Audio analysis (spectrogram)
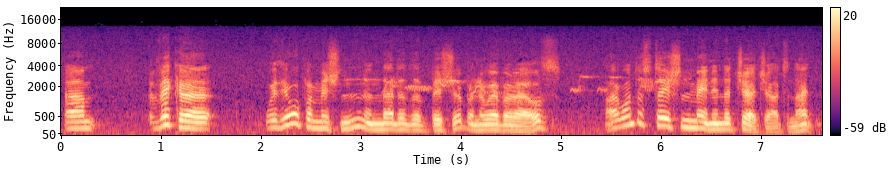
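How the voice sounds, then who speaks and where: A man playing a brisk, sceptical police inspector in a radio drama, with a British accent and a dry, colloquial manner. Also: fairly high pitch, very animated, a little hiss or hum, poor audio. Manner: dry, matter-of-fact, colloquial.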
